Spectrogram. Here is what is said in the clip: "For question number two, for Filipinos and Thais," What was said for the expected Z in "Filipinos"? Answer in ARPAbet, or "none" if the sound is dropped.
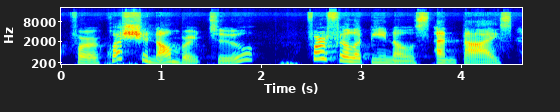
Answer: S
